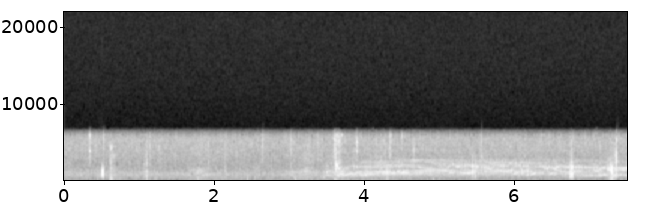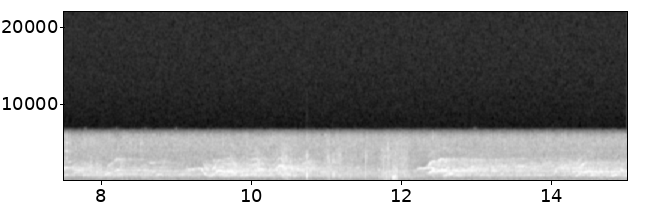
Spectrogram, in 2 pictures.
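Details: Pack of coyotes calling in the dark in a quiet remote area at night, heard during a dog walk; overlapping wavering howls and yips rise in the distance amid steady background hiss and a few clicks.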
